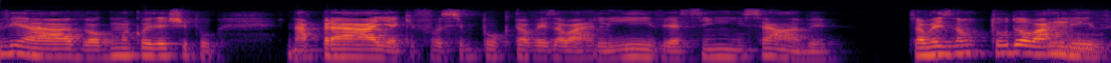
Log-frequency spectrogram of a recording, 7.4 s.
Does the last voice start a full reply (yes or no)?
no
